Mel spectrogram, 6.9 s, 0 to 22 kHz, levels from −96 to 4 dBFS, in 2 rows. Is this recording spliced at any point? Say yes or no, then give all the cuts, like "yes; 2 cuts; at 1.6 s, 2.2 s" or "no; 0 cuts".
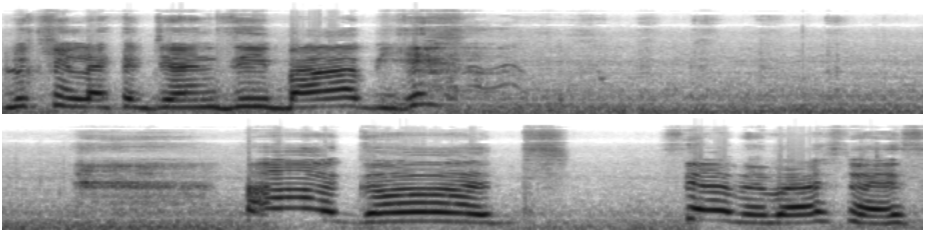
no; 0 cuts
